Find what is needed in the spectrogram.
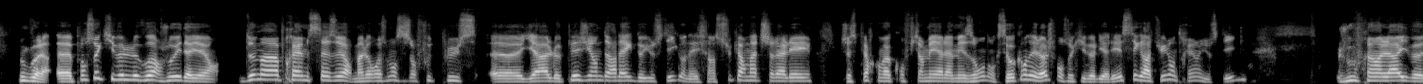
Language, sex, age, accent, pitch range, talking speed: French, male, 20-39, French, 130-170 Hz, 280 wpm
